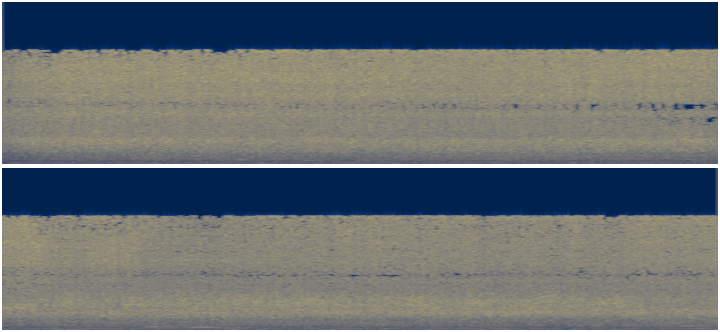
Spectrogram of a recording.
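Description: Water gushing from a stone spout and splashing into a temple tank close by: a loud, steady rush.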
